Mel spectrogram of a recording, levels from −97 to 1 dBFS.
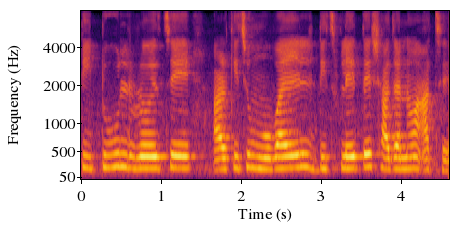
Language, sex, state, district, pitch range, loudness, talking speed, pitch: Bengali, female, West Bengal, Purulia, 205-220 Hz, -14 LUFS, 130 wpm, 210 Hz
